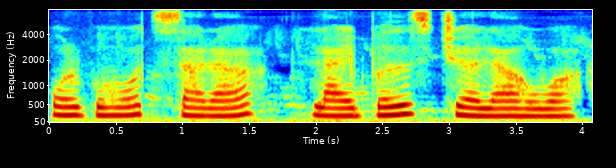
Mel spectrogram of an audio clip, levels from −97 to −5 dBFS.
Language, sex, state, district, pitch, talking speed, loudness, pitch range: Hindi, female, Arunachal Pradesh, Papum Pare, 210 Hz, 105 wpm, -13 LUFS, 200-225 Hz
